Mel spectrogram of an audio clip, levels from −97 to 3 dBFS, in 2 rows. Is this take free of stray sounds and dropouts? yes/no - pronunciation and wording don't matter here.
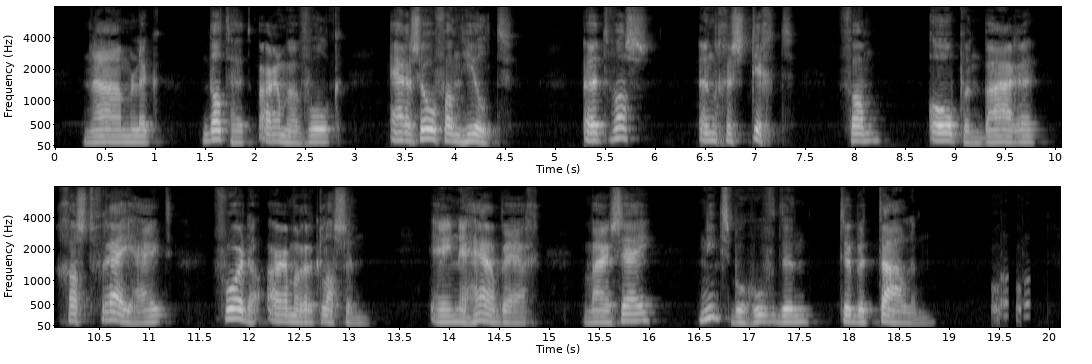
no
